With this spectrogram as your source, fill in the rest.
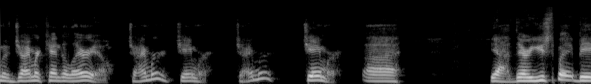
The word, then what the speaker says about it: Jeimer: Jamer. Yeah, there used to be a guy named Reimer something, and Jamer is spelled the same way, but with the J instead of an R, but it's Jamer.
